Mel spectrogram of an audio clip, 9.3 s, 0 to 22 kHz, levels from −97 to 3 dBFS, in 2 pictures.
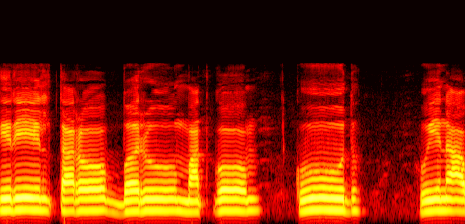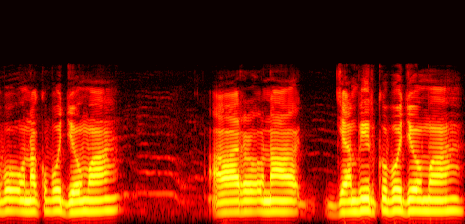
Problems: background conversations at intervals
